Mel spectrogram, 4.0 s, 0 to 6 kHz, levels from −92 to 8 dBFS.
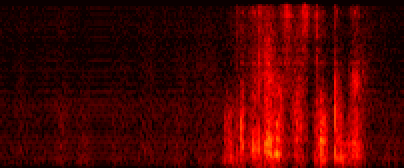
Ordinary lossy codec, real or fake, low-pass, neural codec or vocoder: AAC, 24 kbps; fake; 5.4 kHz; codec, 44.1 kHz, 0.9 kbps, DAC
